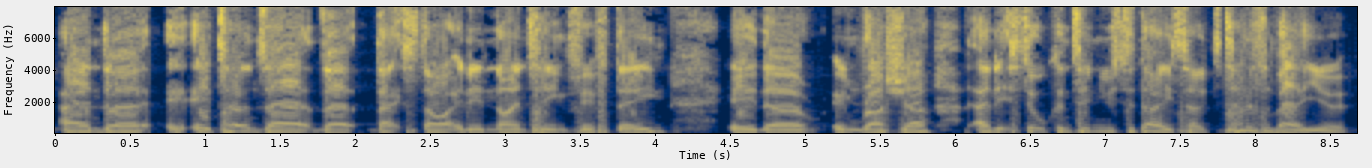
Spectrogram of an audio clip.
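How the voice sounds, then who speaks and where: A man's voice: fairly high pitch, rough recording. A man from England co-hosting a radio talk, hesitant and full of fillers as he asks questions. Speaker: co-host. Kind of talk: interview conversation.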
